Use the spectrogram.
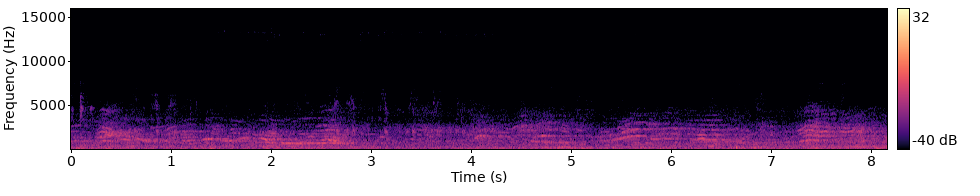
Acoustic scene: park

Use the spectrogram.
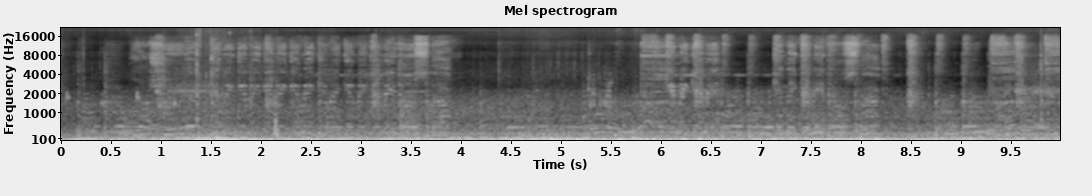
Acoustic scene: car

